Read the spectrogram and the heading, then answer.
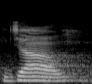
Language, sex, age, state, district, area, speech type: Maithili, female, 18-30, Bihar, Madhubani, rural, read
